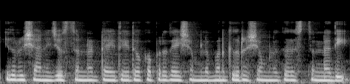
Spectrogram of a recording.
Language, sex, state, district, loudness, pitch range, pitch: Telugu, female, Andhra Pradesh, Krishna, -13 LUFS, 195-205 Hz, 200 Hz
